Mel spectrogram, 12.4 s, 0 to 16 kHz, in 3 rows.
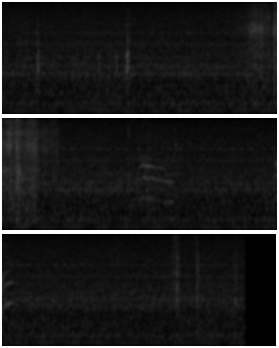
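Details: Three-week-old Persian kittens, filmed March 24, 2014 after a March 5 birth, let out two brief high mews midway, preceded by a short burst of rustling, all above a constant low hum indoors.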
